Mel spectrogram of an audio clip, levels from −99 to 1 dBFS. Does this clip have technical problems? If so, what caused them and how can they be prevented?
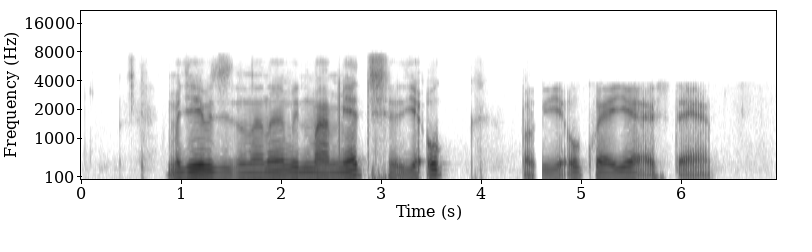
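Yes. A loud pop: a voltage pulse, likely from a plug, switch or static discharge, puts two sharp pops, about 10 dB above the speech, between 2.58 and 2.73 s, just after "dun nëne'ëm". Secure connectors and grounding, and avoid switching equipment during recording.

A handover gap: the call switched networks and no speech frames arrived, so the audio cuts out for 100 ms from 4.51 to 4.61 s. Holding a stable connection, or disabling network switching mid-call, prevents this.

A fallback to narrowband: right after that handover the call dropped from HD Voice, which fits AMR-WB at 12.65 kbit/s, to an older codec, which fits AMR-NB at 12.2 kbit/s. From 4.61 s to the end nothing above 4 kHz remains, so the speech sounds duller and rougher. Keeping both ends on networks that support HD Voice avoids the drop.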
